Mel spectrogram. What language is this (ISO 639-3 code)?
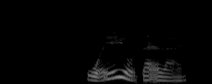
zho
